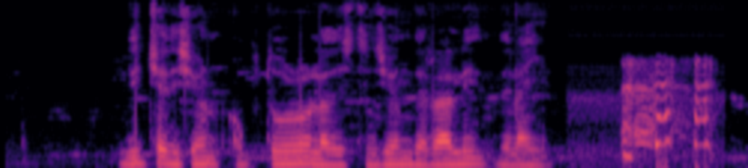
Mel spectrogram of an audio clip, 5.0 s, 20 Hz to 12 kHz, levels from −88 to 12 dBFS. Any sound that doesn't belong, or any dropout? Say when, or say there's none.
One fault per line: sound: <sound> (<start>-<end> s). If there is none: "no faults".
sound: laugh (4.1-4.8 s)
